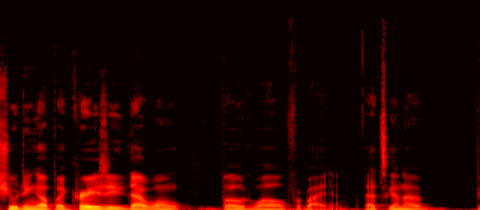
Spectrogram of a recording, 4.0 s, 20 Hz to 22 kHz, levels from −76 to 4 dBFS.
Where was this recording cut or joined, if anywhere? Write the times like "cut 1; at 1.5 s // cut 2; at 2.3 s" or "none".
cut 1; at 2.9 s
